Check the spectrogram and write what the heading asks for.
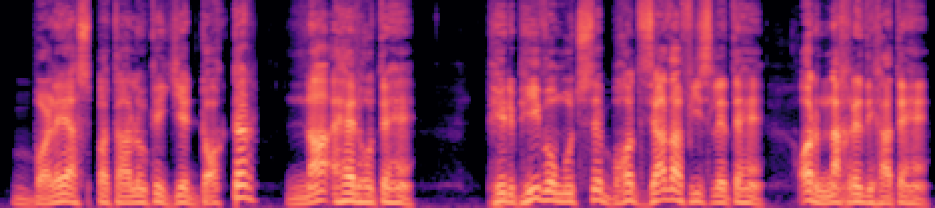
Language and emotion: Urdu, angry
